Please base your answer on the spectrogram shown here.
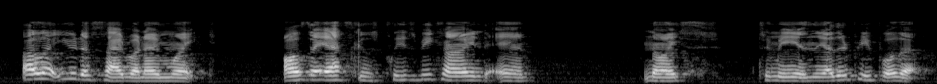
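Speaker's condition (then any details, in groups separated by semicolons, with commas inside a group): Cerebral palsy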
